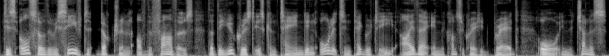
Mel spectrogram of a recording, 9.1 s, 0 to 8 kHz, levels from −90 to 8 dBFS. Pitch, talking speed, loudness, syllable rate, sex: 100 Hz, 175 wpm, -19 LUFS, 5.5 syllables/s, male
